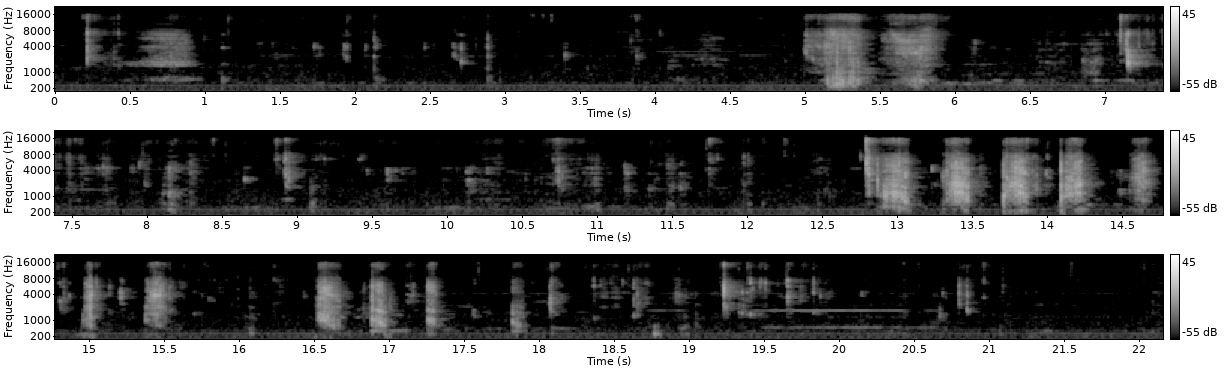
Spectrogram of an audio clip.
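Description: A person eating close to the microphone: scattered quiet chewing, a short noisy burst about five seconds in, then a run of crisp crunching bites from about thirteen seconds in, followed by a few more chews.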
